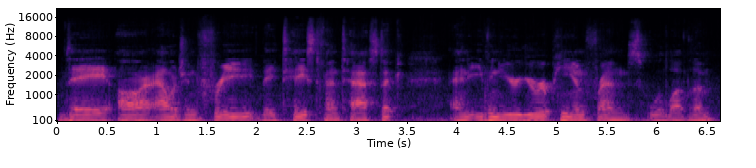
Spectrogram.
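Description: A man's voice: low voice, flat delivery, a little slow, a bit bright, slight background noise. An American man hosting a podcast, talking in a chatty, enthusiastic way and reading his own ads. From United States. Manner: chatty, lots of "uh" fillers, enthusiastic. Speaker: podcast host. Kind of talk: casual interview and ad read.

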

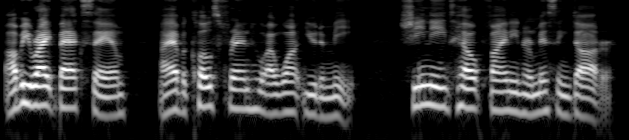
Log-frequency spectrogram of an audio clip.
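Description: A man voicing a calm, reassuring adult woman with a measured, advising manner in an audiobook. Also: medium pitch, clear, resonant tone, lightly acted. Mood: businesslike.

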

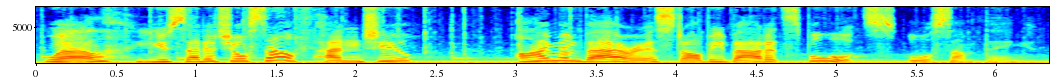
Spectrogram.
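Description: Shrewd female mentor, audio drama, fairly high voice, measured, teasing, probing, music clearly behind. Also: animated. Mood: shrewd, needling. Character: shrewd, teasing adult mentor to troubled teens.

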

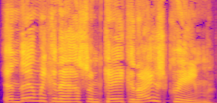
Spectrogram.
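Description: Bobo Chico, a man doing a squeaky, eager little storybook buddy. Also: normal speed, exaggerated voice. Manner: excited questions, stammering starts.

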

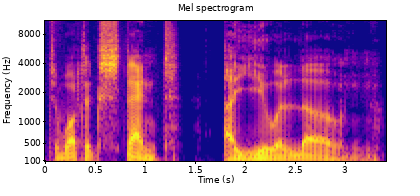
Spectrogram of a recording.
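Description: A man playing a cool, probing interrogator in a theatrical drama, questioning in a formal, deliberate, insinuating way. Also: extremely low pitch, a bit bright, no room sound, studio quality, full character voice.

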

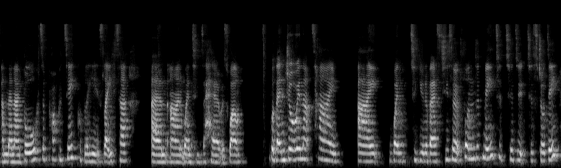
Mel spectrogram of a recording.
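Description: A woman's voice: mid-range voice, rough recording. A woman from Liverpool with a Scouse accent, a guest in an interview, telling her story in a chatty way with lots of fillers. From Liverpool, England. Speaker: guest, HR consultancy director. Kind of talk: conversational interview.

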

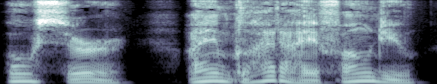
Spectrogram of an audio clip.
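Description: A man's voice: fairly low pitch, lively intonation, moderate pace, dark tone, slightly rough, no room sound, clean studio sound, voice pushed up. A man voicing a lizard servant who speaks stiffly and formally without contractions. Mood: urgent.

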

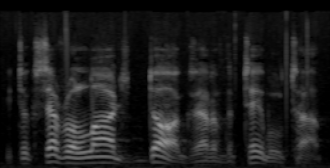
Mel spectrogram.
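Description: A man playing a suave, self-assured amateur detective in 1940s radio style, crisp, theatrical and knowing. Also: fairly low pitch, big pitch swings, brisk, fairly bright tone. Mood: confident, knowing. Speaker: radio actor in the lead detective role.

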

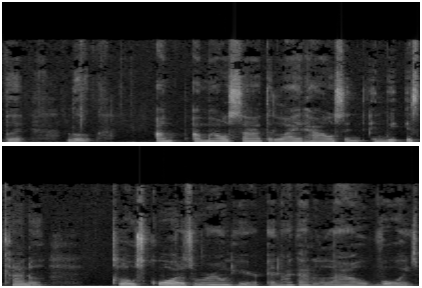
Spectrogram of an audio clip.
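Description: A woman's voice: on the low side, dark tone, slightly rough. A woman hosting her own motivational program, giving a rambling, faith-filled monologue that repeats phrases for emphasis, recorded indoors. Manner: rambling, with many fillers and restarts. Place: indoors at home.

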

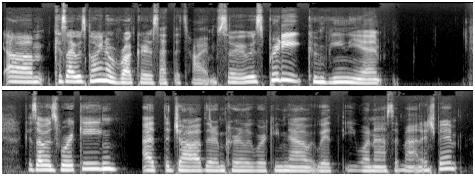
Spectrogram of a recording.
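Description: A woman's voice: medium pitch, a little fast, no room sound, studio quality. Bubbly young woman guest, laughing often. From Guyana. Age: 20s. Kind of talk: casual interview chat.

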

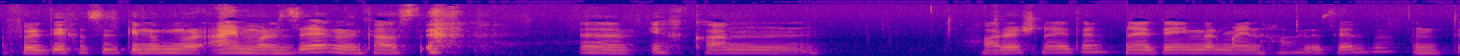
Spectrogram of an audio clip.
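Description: A woman from Afghanistan telling her plans in halting German, pausing often to search for words. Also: fairly low pitch, a little mellow. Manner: hesitant, searching for words with many pauses. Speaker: interviewee. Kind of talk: halting personal account in learner German.

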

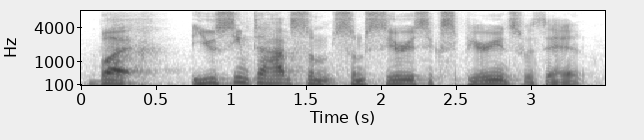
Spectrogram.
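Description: A young man co-hosting a podcast in casual chat, hyped and quick to laugh. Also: medium pitch, animated. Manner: hyped, laughs often, eggs the guest on. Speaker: podcast co-host.

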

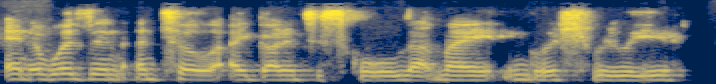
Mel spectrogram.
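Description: Husky young American woman, chatty. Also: on the low side, level tone, moderate pace, a little mellow, dry recording, lo-fi sound. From United States. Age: young adult. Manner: chatty, laughs often between remarks. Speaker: interviewee. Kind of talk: casual conversational interview.

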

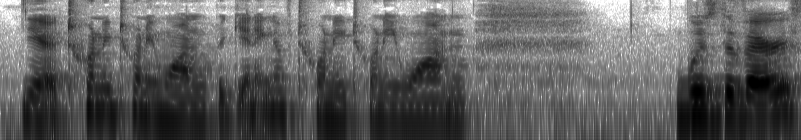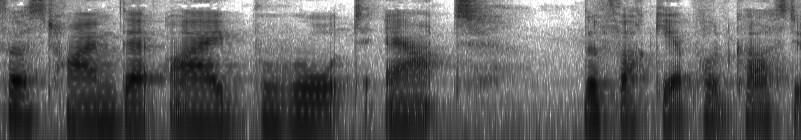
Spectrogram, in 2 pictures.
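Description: Australian woman, podcast host, gravelly fry, casual sweary home-recorded chat. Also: lowish voice. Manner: chatty, swears freely, lists in repeated phrases. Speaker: podcast host and life coach. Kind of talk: casual solo podcast monologue. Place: home room. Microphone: simple home setup.

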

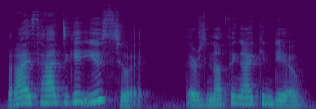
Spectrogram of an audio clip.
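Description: Gentle male giant for a children's storybook, performed by a woman: resigned, muddled grammar, invented words. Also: fairly high pitch, lively intonation, brisk. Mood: resigned, sad. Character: big friendly giant, male, gentle, gloomy, word-mangling. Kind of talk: children's storybook character reading.

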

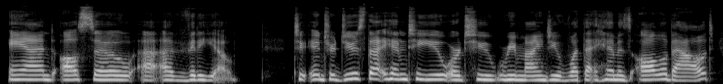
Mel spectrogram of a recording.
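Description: A woman with a stuffed-up nose hosting a devotional hymn podcast, speaking in a gentle, teacherly way with frequent fillers. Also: mid-range voice, dry recording, clean studio sound. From Iowa, USA. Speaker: podcast host.

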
